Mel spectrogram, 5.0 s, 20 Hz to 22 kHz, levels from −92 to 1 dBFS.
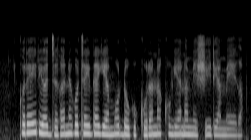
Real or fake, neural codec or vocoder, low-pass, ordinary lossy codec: real; none; none; none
